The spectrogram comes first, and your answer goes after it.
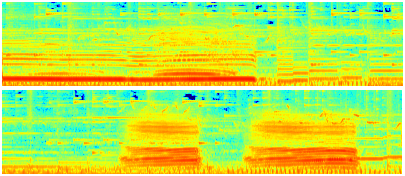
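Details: Cattle herd pushed along to the farm pen across a rice-field ditch in village countryside; a long low moo opens, followed after a lull by two rising, bright moos, with steady ringing tones throughout.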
